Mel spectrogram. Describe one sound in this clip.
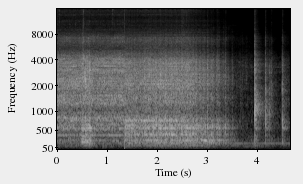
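An electric hand mixer whirs loudly.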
